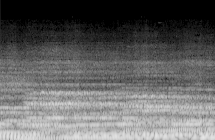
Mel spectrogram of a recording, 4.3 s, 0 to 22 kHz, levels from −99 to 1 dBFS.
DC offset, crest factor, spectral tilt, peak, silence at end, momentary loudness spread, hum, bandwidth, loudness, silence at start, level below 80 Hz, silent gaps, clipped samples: under 0.1%; 12 dB; -9 dB/octave; -2 dBFS; 0 s; 1 LU; none; 6.4 kHz; -16 LUFS; 0 s; -20 dBFS; none; under 0.1%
